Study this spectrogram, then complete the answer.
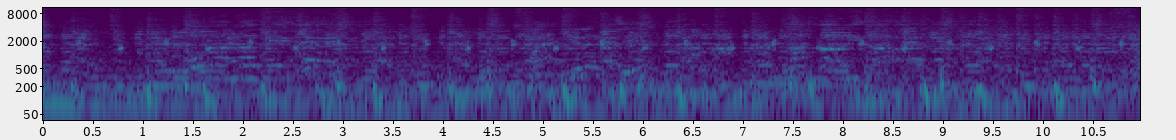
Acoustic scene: car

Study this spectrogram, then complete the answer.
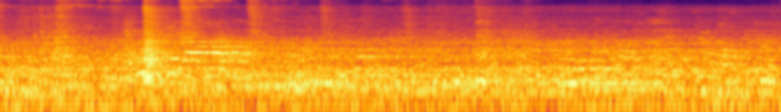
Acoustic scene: restaurant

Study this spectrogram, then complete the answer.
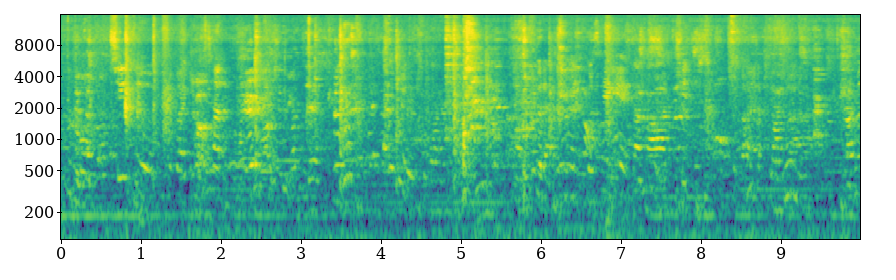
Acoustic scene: restaurant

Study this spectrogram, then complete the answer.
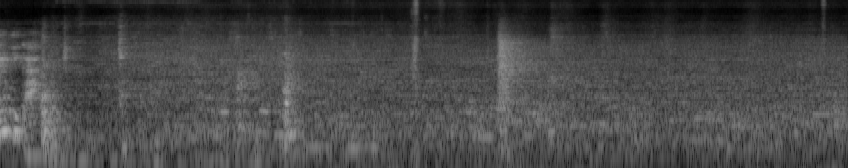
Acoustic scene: elevator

